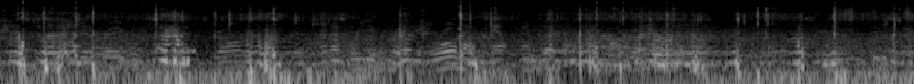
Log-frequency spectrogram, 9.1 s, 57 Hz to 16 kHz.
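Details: Honey bees around opened hives being split, March 2020, queen cells in the splits: a thick low buzz with wavering fly-by tones, punctuated by frequent knocks and scrapes from working the boxes.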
